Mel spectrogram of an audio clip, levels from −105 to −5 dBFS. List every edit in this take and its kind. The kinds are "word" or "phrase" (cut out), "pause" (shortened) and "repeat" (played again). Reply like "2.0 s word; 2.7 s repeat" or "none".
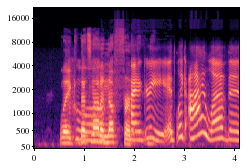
1.9 s phrase; 2.8 s word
